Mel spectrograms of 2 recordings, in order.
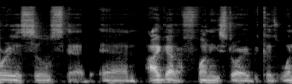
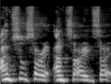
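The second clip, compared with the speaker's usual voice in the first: very high, freaked-out, acted panicked voice; 13 semitones higher than usual. Retelling how she apologized after finding her dancing naked, imitating own panicked apology. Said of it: "And I freak out".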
